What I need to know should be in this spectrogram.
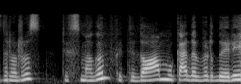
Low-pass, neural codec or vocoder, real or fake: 10.8 kHz; codec, 16 kHz in and 24 kHz out, 0.9 kbps, LongCat-Audio-Codec, fine tuned four codebook decoder; fake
